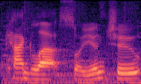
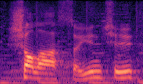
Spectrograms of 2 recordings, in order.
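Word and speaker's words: Çağlar Söyüncü: been linked with 21 year old Freiburg defender K glass so Yun Chu or as he's actually pronounced shala so you knew but he's pretty raw and I still have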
